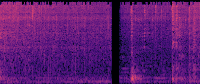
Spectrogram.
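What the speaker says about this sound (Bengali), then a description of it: "আলুটাকে খুব ভালো করে ভেজে নেব।" Half-boiled potato pieces fry in a pan with a continuous crackling sizzle, stirred now and then, broken by a brief silent gap partway through.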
